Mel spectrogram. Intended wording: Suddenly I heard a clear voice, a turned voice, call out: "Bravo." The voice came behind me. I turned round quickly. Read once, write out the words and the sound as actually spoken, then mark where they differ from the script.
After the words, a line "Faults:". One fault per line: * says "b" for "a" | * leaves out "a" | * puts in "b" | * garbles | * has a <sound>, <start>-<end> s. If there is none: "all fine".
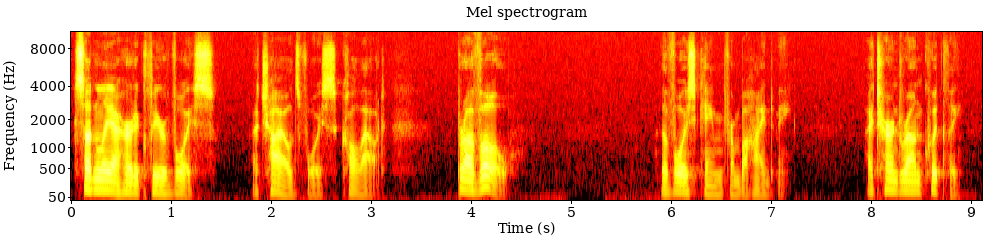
Suddenly I heard a clear voice, a child's voice, call out: "Bravo." The voice came from behind me. I turned round quickly.
Faults:
* says "child's" for "turned"
* puts in "from"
